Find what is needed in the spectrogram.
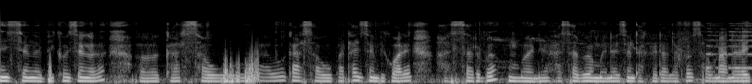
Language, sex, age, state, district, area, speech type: Bodo, male, 18-30, Assam, Baksa, rural, spontaneous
